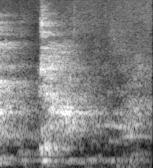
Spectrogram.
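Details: A single short, sharp cough from an adult during a Sunday gospel sermon in a small room, with faint room noise; throat-clearing follows.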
